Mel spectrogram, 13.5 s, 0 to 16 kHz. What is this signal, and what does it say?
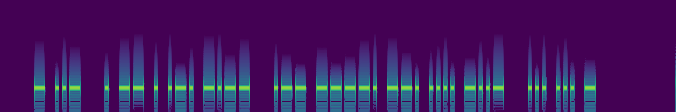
Morse code, heard as a keyed tone, about 17 wpm, 700 Hz. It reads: TU EMERY W9GHX SST
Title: K1USN SST QSO Practice - 17wpm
